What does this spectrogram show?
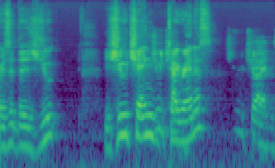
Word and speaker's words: Zhucheng: Zhucheng. So it's Chinese pronunciation of English characters. So ZHU is kind of Jew or Jew.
